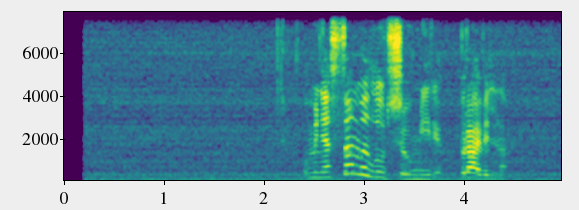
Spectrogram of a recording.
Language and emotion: Russian, positive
